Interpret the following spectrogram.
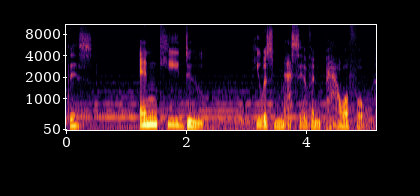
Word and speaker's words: Enkidu: And you would say it like this, Enkidu.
